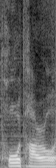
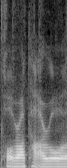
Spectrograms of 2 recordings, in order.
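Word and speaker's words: Torataro: funny I guess because she just calls him like totaro instead of Torah Taro like it's like in Japanese it's just like you kind of miss the syllable by like one and that's about it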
